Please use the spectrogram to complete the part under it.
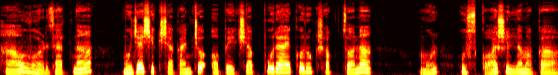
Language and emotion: Goan Konkani, fearful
